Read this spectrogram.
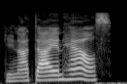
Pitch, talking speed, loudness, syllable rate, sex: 205 Hz, 235 wpm, -17 LUFS, 2.7 syllables/s, female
